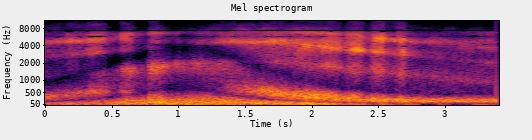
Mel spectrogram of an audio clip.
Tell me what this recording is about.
FTZ GC 110 SS11
Sounds of bigger and smaller spaceships and other sounds very common in airless Space.
How I made them:
Rubbing different things on different surfaces in front of 2 x AKG S1000, then processing them with the free Kjearhus plugins and some guitaramp simulators.
Hyperdrive, Outer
